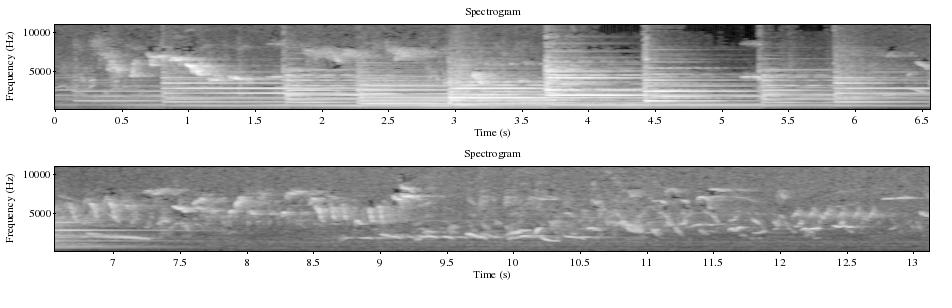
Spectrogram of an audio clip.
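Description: A set of church bells rung one after another in quick succession for about six seconds, each strike ringing on, then dying away. Birds singing after the bells fade.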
